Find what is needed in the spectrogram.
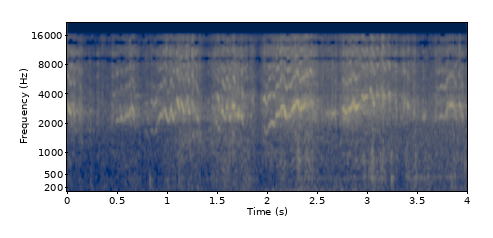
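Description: Electric motor of a 4x4 Granite RC monster truck whining in quick rising and falling glides as the throttle is worked, over a low rumble as it drives across grass.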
